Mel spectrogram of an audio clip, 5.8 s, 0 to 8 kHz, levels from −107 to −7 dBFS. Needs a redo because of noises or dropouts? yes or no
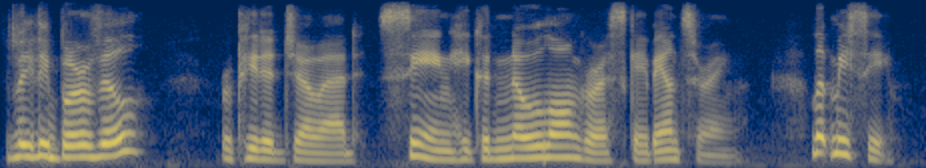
no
